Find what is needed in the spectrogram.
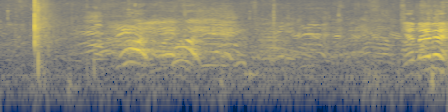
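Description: A bat hitting a pitched baseball: a single sharp crack, then voices calling out about a second later.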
